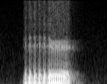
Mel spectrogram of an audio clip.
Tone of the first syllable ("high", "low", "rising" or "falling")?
falling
